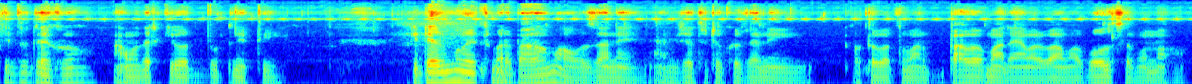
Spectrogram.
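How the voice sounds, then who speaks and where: Deep, creaky Bangladeshi young husband, acted by a man. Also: steady tone, moderate pace, warm tone. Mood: gently coaxing. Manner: soothing, explanatory, colloquial. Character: newlywed young husband, patient, coaxing, on his wedding night. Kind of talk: colloquial audio-story phone dialogue.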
